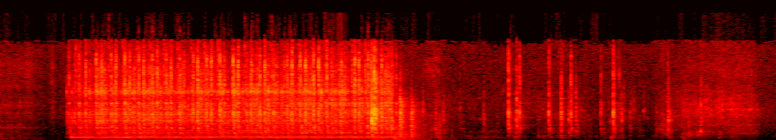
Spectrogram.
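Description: Sewing machine top-stitching leather in a studio with a fast, even mechanical hum and needle chatter for a few seconds, then stopping and giving way to scattered quiet clicks and handling sounds.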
